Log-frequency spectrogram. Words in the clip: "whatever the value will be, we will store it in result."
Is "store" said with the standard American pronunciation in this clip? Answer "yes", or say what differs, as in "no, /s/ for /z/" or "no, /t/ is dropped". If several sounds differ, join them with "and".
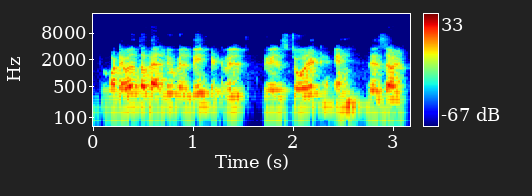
yes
